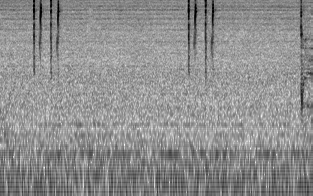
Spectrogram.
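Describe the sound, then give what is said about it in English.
Crisp keyboard key clicks from the animated Keyboard character, a helper for a Circuit Python powered keyboard, come in quick bursts of four, like doubled double-clicks, twice in succession, then a single click near the end, over a quiet background hum with no talking. “And uh, I demanded the double click.”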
